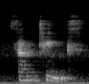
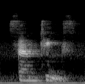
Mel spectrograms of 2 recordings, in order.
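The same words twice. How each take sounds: Both takes have the same delivery.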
